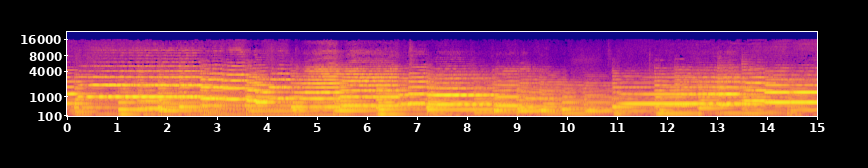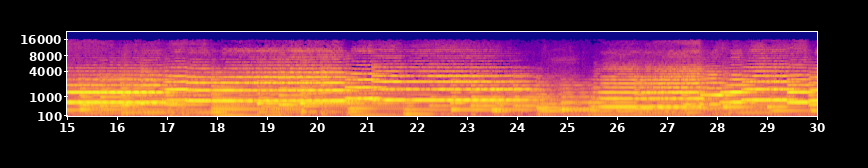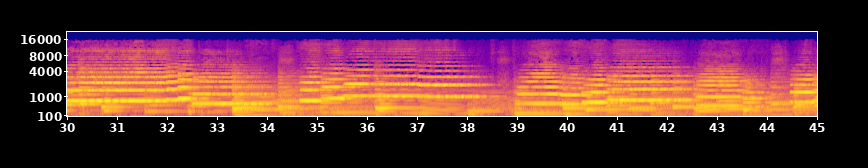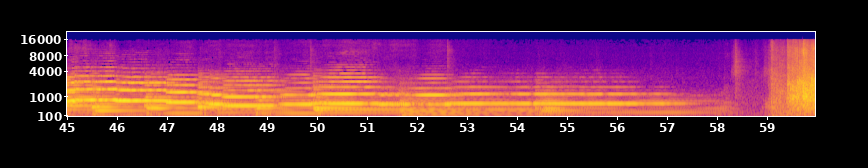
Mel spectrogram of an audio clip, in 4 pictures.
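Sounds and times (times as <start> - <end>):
soprano saxophone melody: 0.0 - 58.0
grand piano accompaniment: 0.0 - 59.9.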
